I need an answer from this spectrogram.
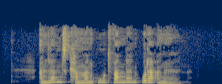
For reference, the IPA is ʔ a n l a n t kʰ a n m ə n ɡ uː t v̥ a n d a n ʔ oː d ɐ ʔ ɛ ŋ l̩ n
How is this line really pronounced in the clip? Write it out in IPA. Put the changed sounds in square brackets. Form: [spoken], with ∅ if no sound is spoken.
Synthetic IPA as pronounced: ʔ a n l a n t kʰ a n m [a] n ɡ uː t v̥ a n d [ɐ] n ʔ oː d ɐ ʔ [a] ŋ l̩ n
